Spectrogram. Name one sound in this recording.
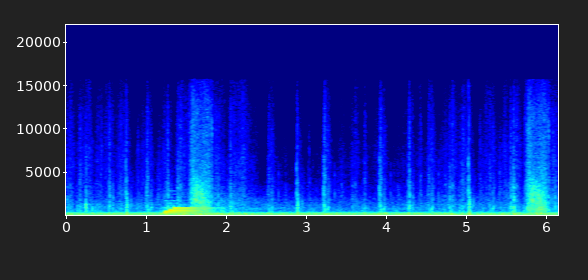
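Footsteps run quickly over rocky ground.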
